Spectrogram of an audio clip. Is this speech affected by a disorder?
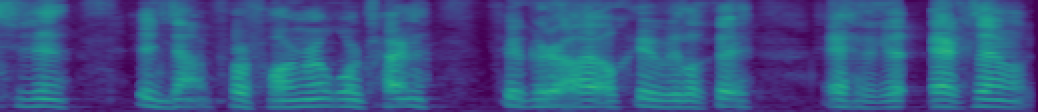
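Yes: cerebral palsy, mild.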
